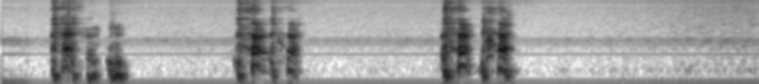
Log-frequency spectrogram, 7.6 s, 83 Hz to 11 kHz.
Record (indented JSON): {
  "three_cough_length": "7.6 s",
  "three_cough_amplitude": 32768,
  "three_cough_signal_mean_std_ratio": 0.31,
  "survey_phase": "beta (2021-08-13 to 2022-03-07)",
  "age": "65+",
  "gender": "Male",
  "wearing_mask": "No",
  "symptom_none": true,
  "smoker_status": "Never smoked",
  "respiratory_condition_asthma": false,
  "respiratory_condition_other": false,
  "recruitment_source": "REACT",
  "submission_delay": "0 days",
  "covid_test_result": "Negative",
  "covid_test_method": "RT-qPCR",
  "influenza_a_test_result": "Negative",
  "influenza_b_test_result": "Negative"
}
